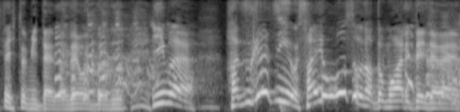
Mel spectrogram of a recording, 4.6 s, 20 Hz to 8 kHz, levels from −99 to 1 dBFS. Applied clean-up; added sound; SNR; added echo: none; none; none; none.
